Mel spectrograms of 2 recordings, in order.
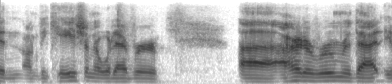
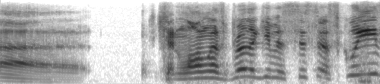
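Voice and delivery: put-on Jersey accent, higher, louder, slower; 10 semitones higher, 6 dB louder than usual. Recapping a show's final scene, quoting Pietro in his super Jersey accent. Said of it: "he has like this super Jersey accent".

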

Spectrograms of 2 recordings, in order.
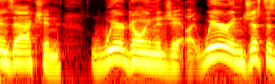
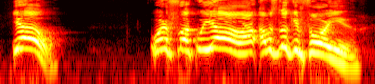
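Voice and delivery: very high-pitched, loud shout; 12 semitones higher, 4 dB louder than usual. Retelling how a man spotted you across the street, imitating someone shouting. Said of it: "shouts to us".

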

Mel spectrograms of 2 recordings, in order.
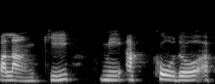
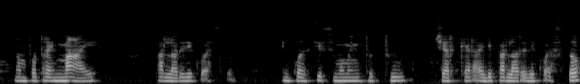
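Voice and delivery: very quiet, menacing, threatening voice; 3 semitones lower, 10 dB quieter than usual. Playing a role-playing game, speaking to her in Alea's voice, menacing. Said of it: "Mi stai minacciando".

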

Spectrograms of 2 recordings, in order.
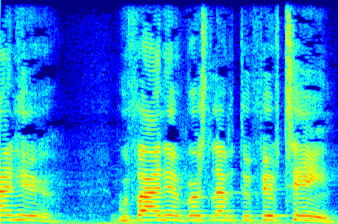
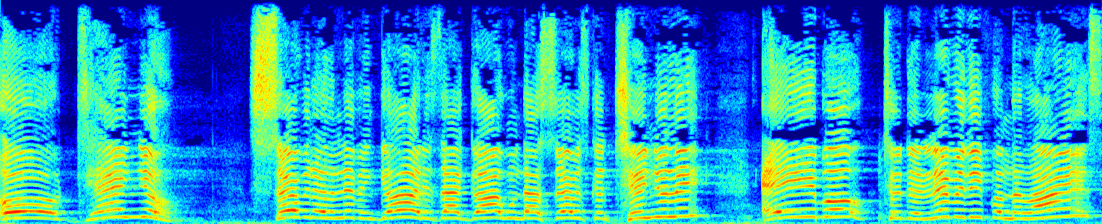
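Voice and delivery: high, grieving, sorrowful, lamenting crying call; 7 semitones higher than usual. Retelling how a man rose early and called out at the lions' den, acting out a sorrowful cry. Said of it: "crying with a sorrowful voice. Lamentable".

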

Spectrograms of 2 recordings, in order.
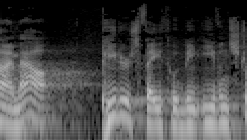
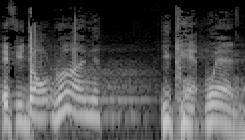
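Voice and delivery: acted very firm tone; 3 semitones higher than usual. Retelling a woman's answer to a runner who shouted: retelling a very firm reply. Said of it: "she says with a very firm voice".

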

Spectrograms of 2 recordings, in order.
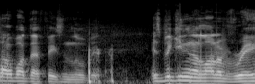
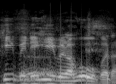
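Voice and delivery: fake Swedish-sounding gibberish babble. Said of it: "That's Swedish, right?".

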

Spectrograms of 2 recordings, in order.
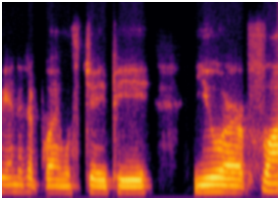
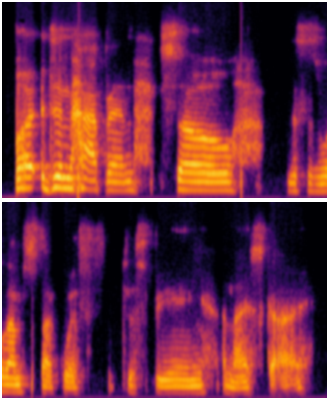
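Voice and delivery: sad, dejected, defeated resignation with drawn-out "so". Talking about his own situation, sad and defeated. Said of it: "You sound so sad and defeated".

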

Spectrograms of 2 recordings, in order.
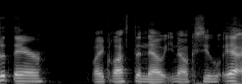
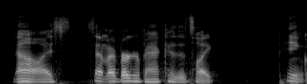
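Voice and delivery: low, hushed stage half-whisper; 5 dB quieter than usual. Retelling a complaint to a server during a movie: imitating own half-whisper. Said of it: "I'm trying to whisper 'cause".

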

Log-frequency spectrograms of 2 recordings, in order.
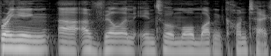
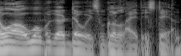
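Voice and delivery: put-on cockney accent. Retelling how the speaker opened the episode: imitating own cockney voice. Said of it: "I came in like a cockney and said".

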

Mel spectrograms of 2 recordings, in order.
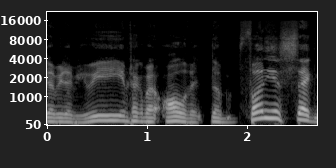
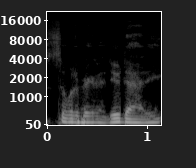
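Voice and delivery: put-on sexy voice, lower and quieter; 4 semitones lower, 5 dB quieter than usual. Recounting how Max Caster said it: Max Caster's sexy voice. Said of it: "It was funny how he said it".

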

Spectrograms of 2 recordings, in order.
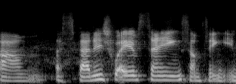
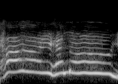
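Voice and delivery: very high, happy, excited voice; 4 dB louder than usual. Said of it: "really, like, excited".

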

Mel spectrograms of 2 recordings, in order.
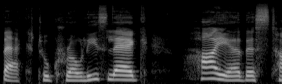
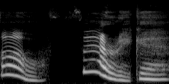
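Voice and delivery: swooping, admiring, lavishly approving tone; 4 semitones higher than usual. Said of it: "Aziraphale praised".

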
